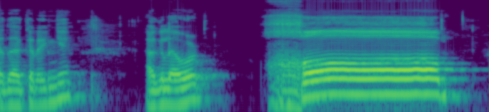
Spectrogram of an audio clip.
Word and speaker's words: خ: اگلا ورڈ خو، موٹے حروف میں سے ہے، یہ گلے کا وہ حصہ جو منہ کی طرف ہے وہاں سے ادا ہوگا موٹا خو.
